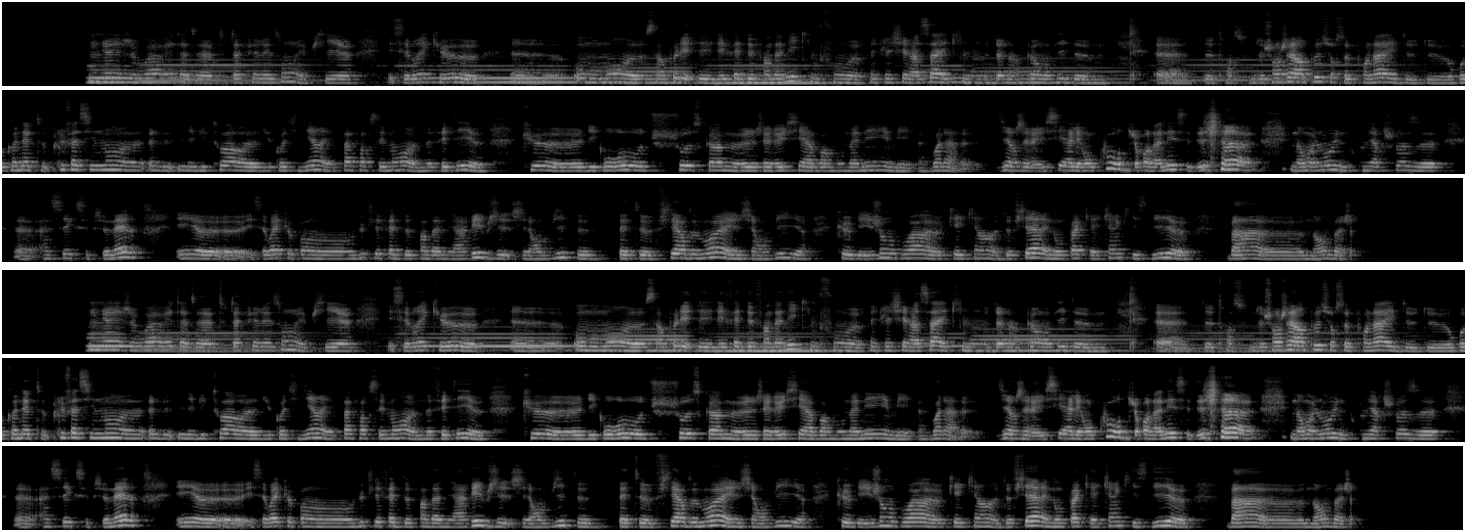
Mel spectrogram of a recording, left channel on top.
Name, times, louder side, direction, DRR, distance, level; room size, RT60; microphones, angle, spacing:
sound 1, 0.8-3.3 3.9-8.8 9.0-14.0, right 1 dB, 80° right, 1.1 m, -39 dB
voice 1, 0.9-24.2 24.6-42.8, right 2 dB, 15° right, 0.3 m, -33 dB
3.8 x 2.4 x 2.6 m
head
